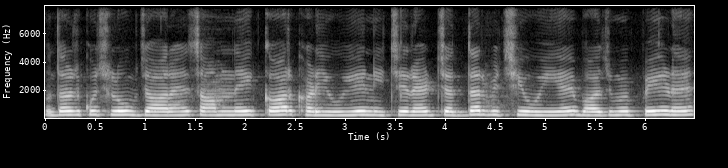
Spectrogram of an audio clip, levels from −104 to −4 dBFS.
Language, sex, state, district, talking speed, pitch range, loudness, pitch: Hindi, female, Uttarakhand, Tehri Garhwal, 195 wpm, 250-265 Hz, -15 LUFS, 255 Hz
